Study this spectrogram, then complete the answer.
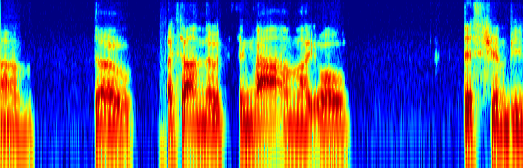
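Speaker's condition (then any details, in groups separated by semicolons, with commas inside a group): Cerebral palsy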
